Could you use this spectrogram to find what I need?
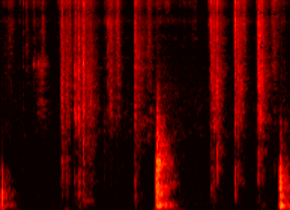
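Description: Playing cards riffle and slap as a deck is shuffled.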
